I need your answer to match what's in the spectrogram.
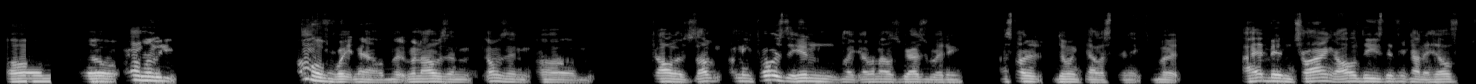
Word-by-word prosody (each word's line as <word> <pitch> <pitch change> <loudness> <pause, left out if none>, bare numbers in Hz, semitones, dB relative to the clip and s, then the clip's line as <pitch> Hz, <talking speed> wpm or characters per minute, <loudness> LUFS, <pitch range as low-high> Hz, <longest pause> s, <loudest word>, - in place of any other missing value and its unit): Um, 135 +1 +4 0.4
so, 130 -1 +4
I 210 - +5
don't 185 -1 +6
really 160 -3 0 1.2
I'm 260 - 0
overweight 125 -9 +3
now, 110 -3 -1
but 115 +1 -3
when 130 +1 +1
I 130 - +3
was 125 -2 +1
in 115 -2 -3 0.2
I - - -1
was 150 -3 0
in, 115 -3 -4
um, 110 -3 -3 0.6
college, 130 -5 +2
I 140 +3 +3
I - - -3 0.3
mean, 145 -2 -2
towards 200 +2 +3
the 140 -1 +2
end, 135 -6 0
like, 115 -2 -4
when 120 +2 -3
I - - 0
was 115 -2 -3
graduating, 115 -3 -2 0.4
I - - -10
started 130 0 0
doing 120 -2 +1
calisthenics 105 -1 -5
but 110 0 -2 0.6
I 130 - -2
had 155 0 +1
been 145 -4 +3
trying 145 +3 +2
all 135 +3 +3
these 135 -1 +1
different 135 -1 -4
kind 120 -3 0
of 110 - -2
health 120 +1 +1
st 125 - -23
125 Hz, 185 wpm, -19 LUFS, 115-140 Hz, 1.2 s, don't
